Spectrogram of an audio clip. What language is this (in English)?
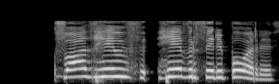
Icelandic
